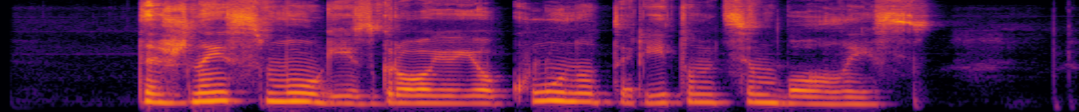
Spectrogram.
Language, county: Lithuanian, Šiauliai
